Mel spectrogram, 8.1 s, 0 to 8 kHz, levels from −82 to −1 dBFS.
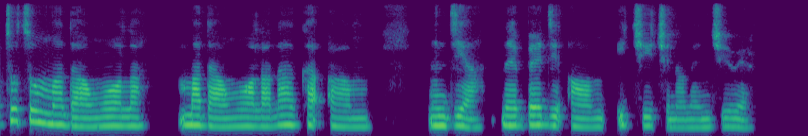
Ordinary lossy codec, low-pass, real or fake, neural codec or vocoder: none; 7.2 kHz; fake; codec, 16 kHz in and 24 kHz out, 1 kbps, XY-Tokenizer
